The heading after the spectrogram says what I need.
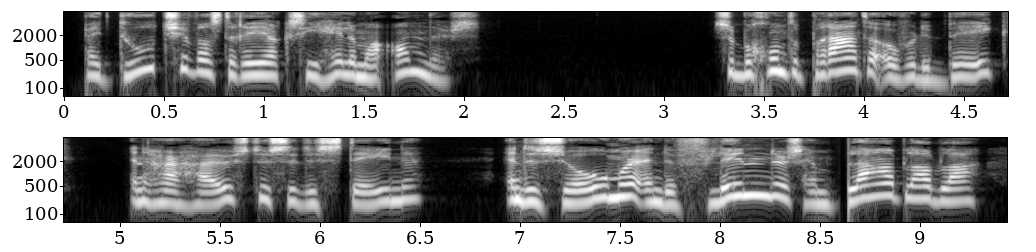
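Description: A woman reads a children's fable aloud in a calm, steady storybook voice. The sound is close and dry, with no room around it. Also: mid-range voice, dry recording. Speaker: narrator. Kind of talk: scripted storybook narration.

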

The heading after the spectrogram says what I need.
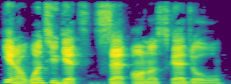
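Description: Podcast cohost guy, super bright voice, stumbles through his story. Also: medium pitch, expressive, a little fast. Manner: laughing, stumbling storyteller with many restarts. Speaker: podcast co-host. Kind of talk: casual podcast chat.

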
